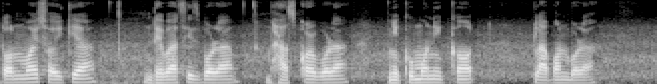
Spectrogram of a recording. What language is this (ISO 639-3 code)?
asm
